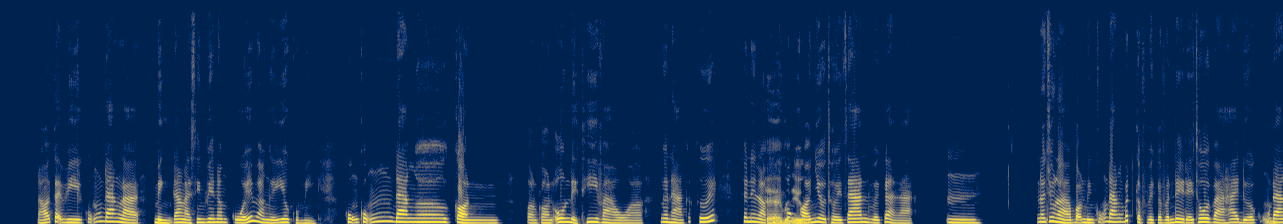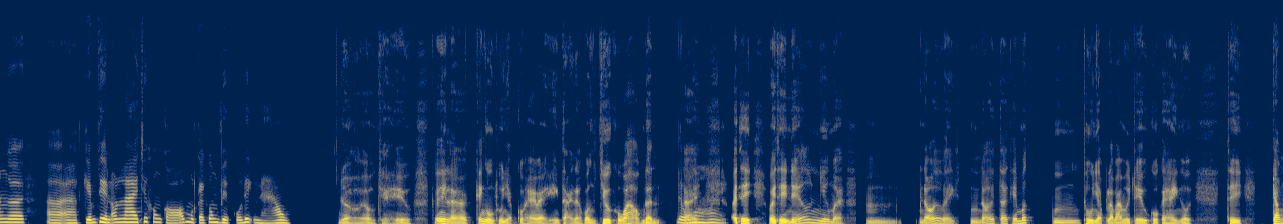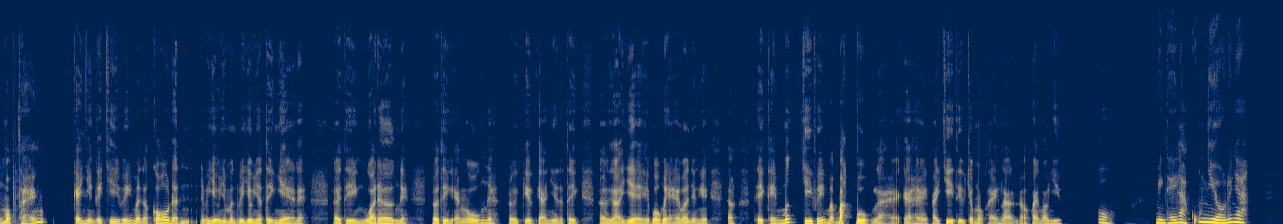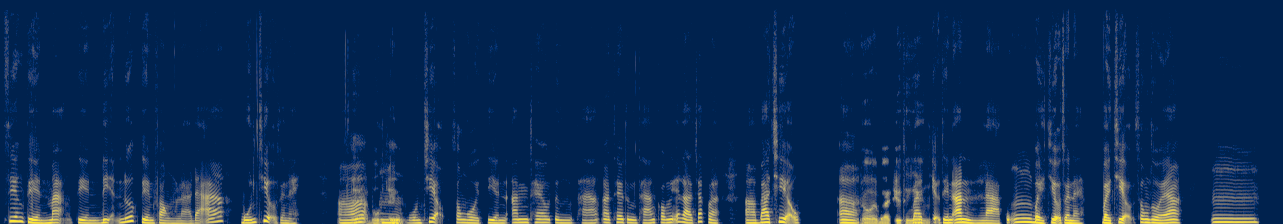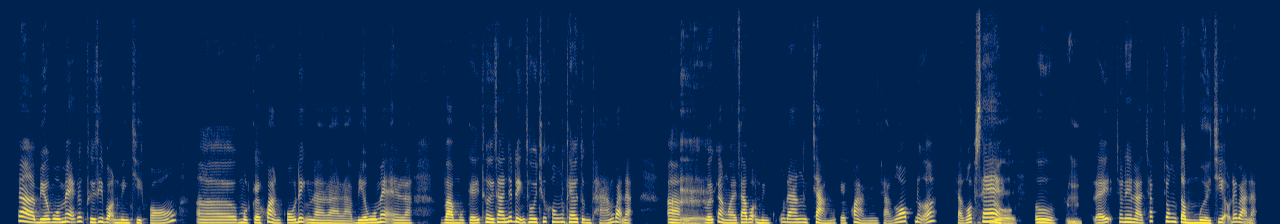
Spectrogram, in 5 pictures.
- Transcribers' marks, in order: tapping; other background noise
- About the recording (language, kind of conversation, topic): Vietnamese, advice, Làm thế nào để cải thiện kỷ luật trong chi tiêu và tiết kiệm?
